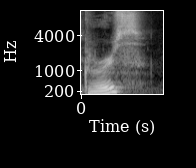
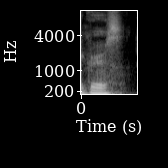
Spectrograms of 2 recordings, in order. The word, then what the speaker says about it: Groose: Even Goose, who's like, you know, ultimate like Chad character. – Say it properly, please. His name is Groose. – Oh, sorry, Groose.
